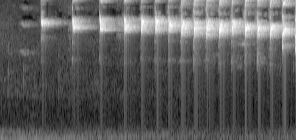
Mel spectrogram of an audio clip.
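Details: Caged fighter lovebird singing a ngekek konslet, the long trill used as a lure and master for training other songbirds: high chattering notes begin spaced, then speed into a steady rapid series of sharp repeated chips.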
